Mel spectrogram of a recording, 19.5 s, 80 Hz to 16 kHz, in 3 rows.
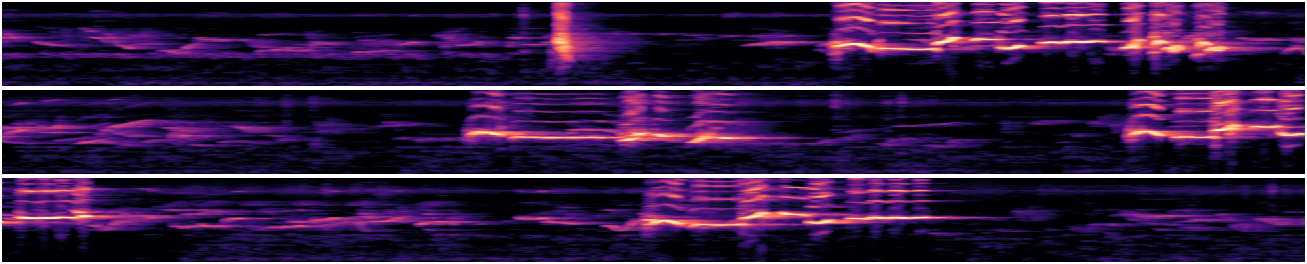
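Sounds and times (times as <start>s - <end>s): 
oriental magpie-robin whistled and twittering phrases: 0.1s - 3.1s, 3.8s - 7.9s, 8.9s - 11.5s, 12.2s - 18.0s.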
